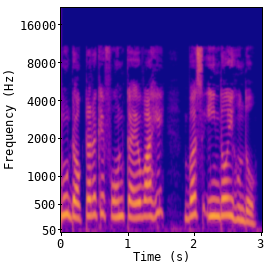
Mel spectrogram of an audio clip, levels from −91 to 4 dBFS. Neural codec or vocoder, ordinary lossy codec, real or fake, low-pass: none; MP3, 64 kbps; real; 10.8 kHz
